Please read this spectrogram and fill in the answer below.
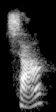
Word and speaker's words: ciao: And now you also know how to pronounce it well because it's cha.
